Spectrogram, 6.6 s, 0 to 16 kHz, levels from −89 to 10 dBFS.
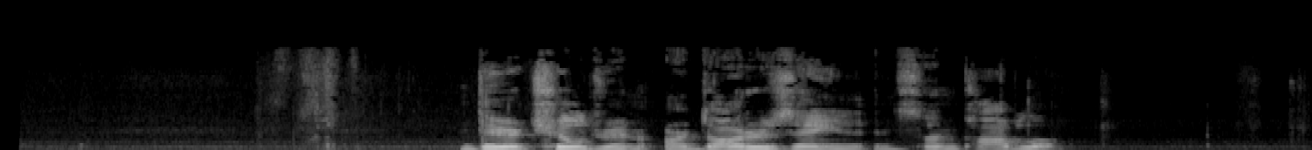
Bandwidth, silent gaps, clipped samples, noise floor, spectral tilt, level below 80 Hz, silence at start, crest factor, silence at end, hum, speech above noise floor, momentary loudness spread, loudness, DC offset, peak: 11 kHz; none; under 0.1%; -72 dBFS; -4.5 dB/octave; -82 dBFS; 1.6 s; 20 dB; 1.3 s; none; 47 dB; 16 LU; -25 LUFS; under 0.1%; -8 dBFS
